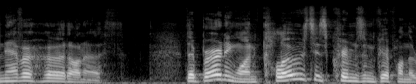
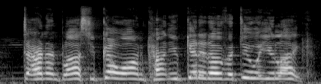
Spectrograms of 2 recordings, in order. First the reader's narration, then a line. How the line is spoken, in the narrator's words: bellowed the ghost, but ended whimpering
